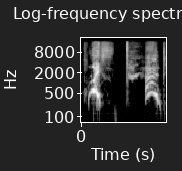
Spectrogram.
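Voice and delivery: out of breath, breathless, very high-pitched yelp. Reacting to a clip, imitating a man who ran out of breath: imitating a breathless shout. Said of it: "he ran out of breath 'cause he goes".

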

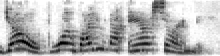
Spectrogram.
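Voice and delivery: high mock yell. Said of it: "and I'm yelling".

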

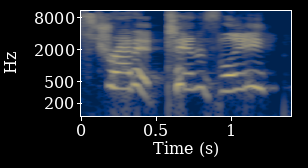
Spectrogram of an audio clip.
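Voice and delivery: play-acted, very high-pitched cheering yell. Retelling how a supporter yelled at a fashion show, imitating someone shouting.

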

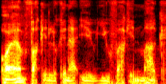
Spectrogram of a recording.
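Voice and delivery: rough put-on old-bloke voice. Acting out a back-and-forth between two Danny Dyers: Danny Dyer impression. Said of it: "How many impressions have you done today?".

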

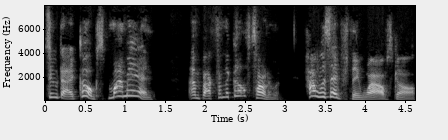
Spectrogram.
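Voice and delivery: very high, swooping, chirpy sing-song voice. Acting out a script scene as Wider John, back from golf: Wider John voice. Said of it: "I need to remember how I did this, uh, voice".

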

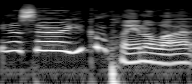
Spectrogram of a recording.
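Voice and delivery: mock, very high, matter-of-fact tone. Retelling what he said to her mid-conversation, in a put-on matter-of-fact tone. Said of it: "he just kind of said it matter-of-factly".

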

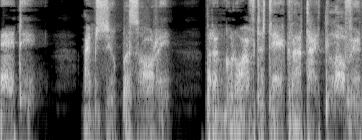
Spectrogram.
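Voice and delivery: re-enacted, put-on whisper. The speaker retells what they whispered into an NXT superstar's ear, retelling a whisper. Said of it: "I whispered into his ear".

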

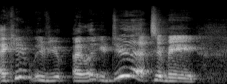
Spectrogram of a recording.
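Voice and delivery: sounding really upset. Retelling a character's line from a movie: imitating a very upset tone. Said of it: "in a very upset tone is like".

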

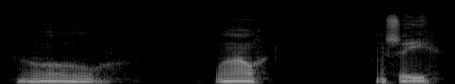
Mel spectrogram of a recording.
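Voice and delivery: very hushed, low murmur with a drawn-out "oh". Narrator reading a character who breaks a dead silence; low voice. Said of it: "saying in a low voice".

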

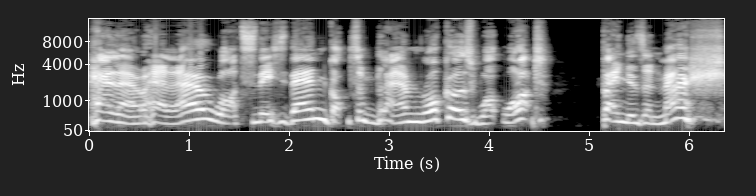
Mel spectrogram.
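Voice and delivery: fake, over-the-top, bad Cockney tough guy accent. Describing a crewman with the worst accent, mimicking him in a bad Cockney thug accent. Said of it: "He's like somebody trying to be a Cockney thug".

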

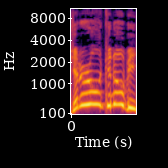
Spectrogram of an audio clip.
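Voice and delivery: weird screech, very high, shrill and very loud. Greeted, [name] replies in a General Grievous voice.

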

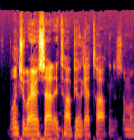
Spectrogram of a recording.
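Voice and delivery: ordinary talk

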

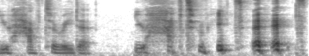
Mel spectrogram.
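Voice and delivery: slow, spaced-out, deliberate, emphatic, insistent delivery. Urging the other speaker to read a book: talking slowly. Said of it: "I'm gonna talk slowly so that this goes in".

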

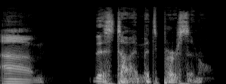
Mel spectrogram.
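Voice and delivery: deep, grand, epic movie-trailer announcer read. Reading a beer's name aloud and adding a tagline, reading like a movie title. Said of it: "I'm reading like it's a movie title".

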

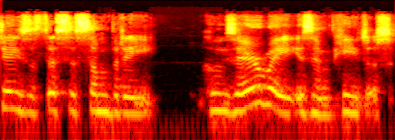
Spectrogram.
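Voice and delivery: ordinary delivery

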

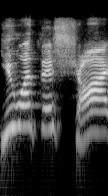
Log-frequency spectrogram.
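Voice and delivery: acted high-pitched screaming. Retelling a coach telling a dancer she's at the top: imitating someone screaming. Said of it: "screaming at her".

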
